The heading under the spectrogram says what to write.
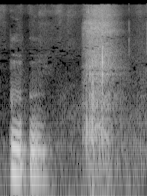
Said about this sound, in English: Excuse me for sniffing. Oh, God, I'm sniffing in front of you.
